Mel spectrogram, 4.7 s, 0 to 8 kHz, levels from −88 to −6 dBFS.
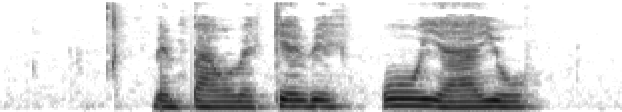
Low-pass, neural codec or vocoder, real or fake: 7.2 kHz; none; real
